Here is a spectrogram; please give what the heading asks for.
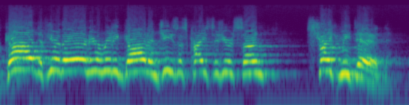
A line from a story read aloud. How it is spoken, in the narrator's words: screamed at the top of his lungs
